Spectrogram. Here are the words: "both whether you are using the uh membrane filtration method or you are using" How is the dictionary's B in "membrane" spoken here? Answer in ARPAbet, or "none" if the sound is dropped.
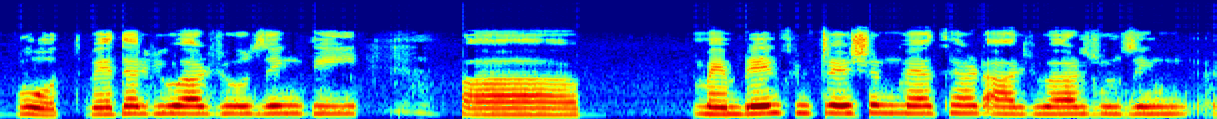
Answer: B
